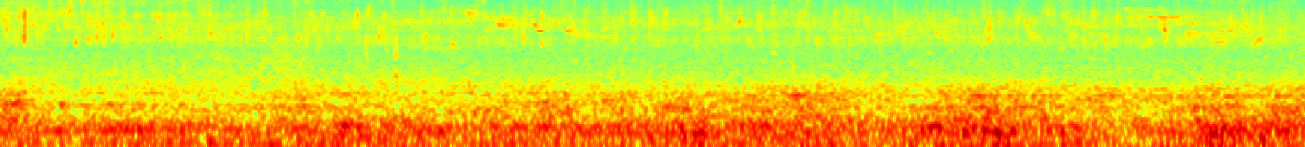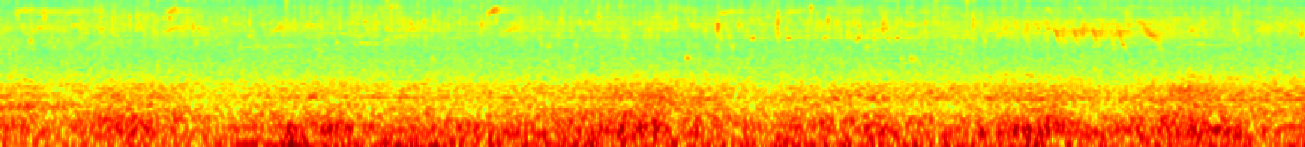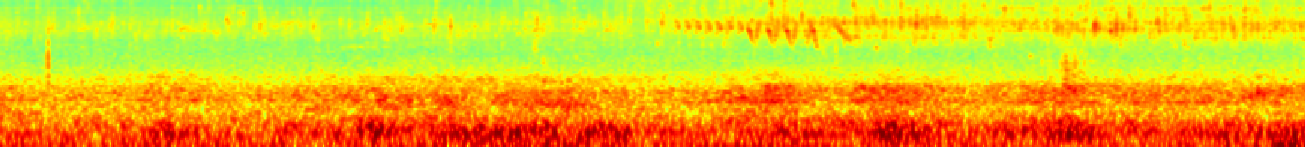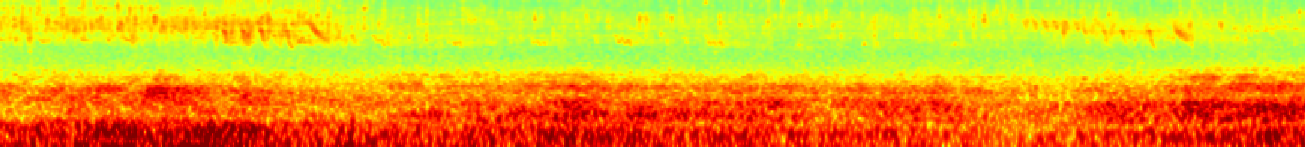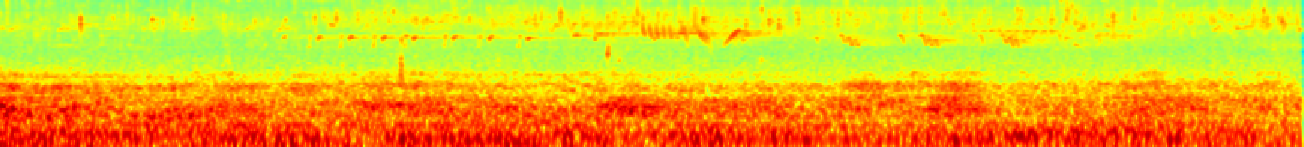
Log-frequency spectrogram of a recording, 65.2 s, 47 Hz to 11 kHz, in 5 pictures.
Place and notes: artificial pond, gutter
recorded june 1, 2008 - project: "hasenbrot - a private sound diary"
